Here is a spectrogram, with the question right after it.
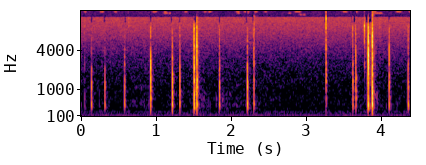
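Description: Long acrylic nails tap and scratch the lid of a closed, hollow, medium-size pink floral Saviland cardboard gift box. About fifteen quiet, short, dry taps land at uneven intervals, each with a hollow midrange knock around 500 Hz that dies away instantly, with faint scratching between them and near-silence around them.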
